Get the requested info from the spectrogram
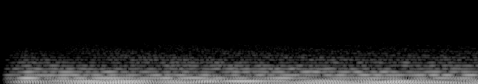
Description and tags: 100 Concerta String 03
layer of string
piano, string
